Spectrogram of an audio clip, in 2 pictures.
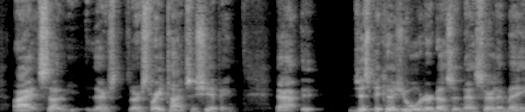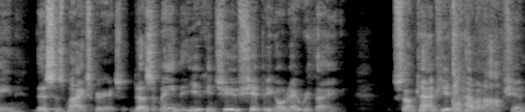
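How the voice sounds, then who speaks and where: An animated, somewhat breathy man at medium pitch, very fast pace and lively intonation. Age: 70s. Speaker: product reviewer. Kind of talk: casual video review.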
